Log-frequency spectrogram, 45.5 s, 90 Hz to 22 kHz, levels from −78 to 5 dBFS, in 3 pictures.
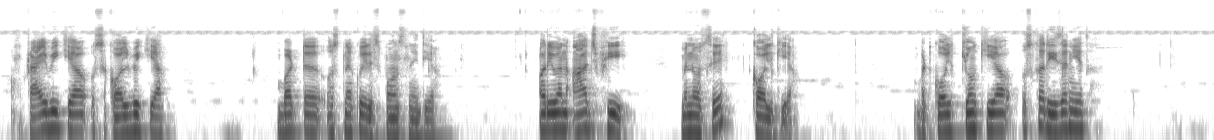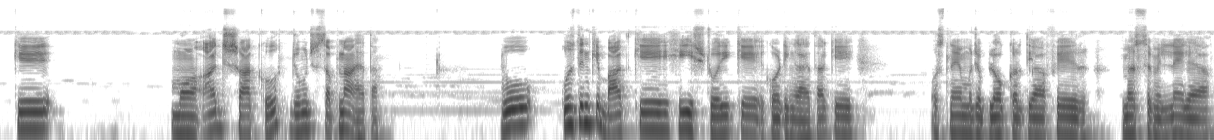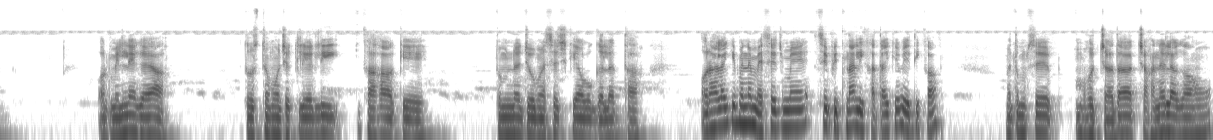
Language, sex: Hindi, male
